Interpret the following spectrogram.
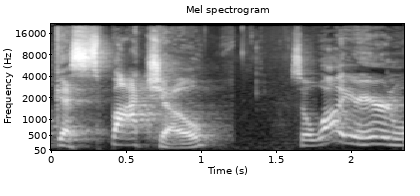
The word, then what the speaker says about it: gazpacho: people mispronouncing this online it's not gestapo um i think that's a kind of flat bread that's not that's not soup uh it's called gazpacho so while you're here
